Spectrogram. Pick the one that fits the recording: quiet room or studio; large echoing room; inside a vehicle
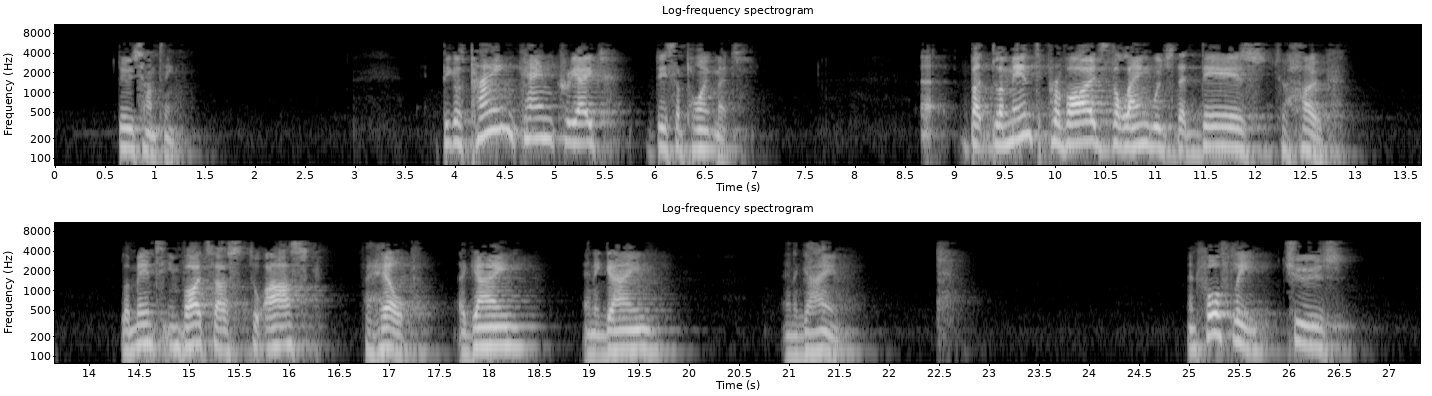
large echoing room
